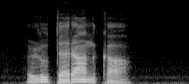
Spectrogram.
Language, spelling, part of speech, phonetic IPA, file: Polish, luteranka, noun, [ˌlutɛˈrãnka], Pl-luteranka.ogg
